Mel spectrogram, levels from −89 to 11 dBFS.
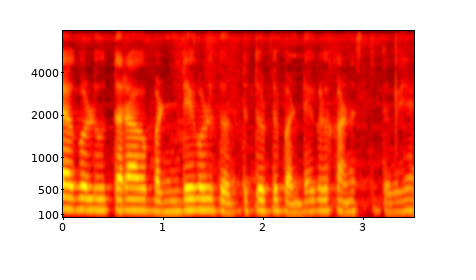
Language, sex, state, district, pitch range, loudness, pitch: Kannada, female, Karnataka, Chamarajanagar, 160-175 Hz, -21 LUFS, 170 Hz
